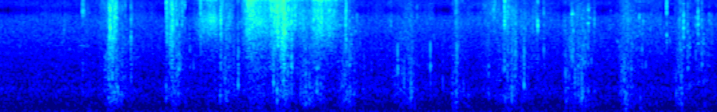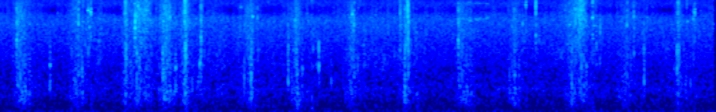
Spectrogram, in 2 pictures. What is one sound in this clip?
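Leafy brush rustles close by as someone pushes through it.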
